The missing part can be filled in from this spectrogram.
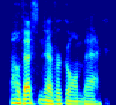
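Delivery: very low, very quiet mumble under the breath. Imagining being a doctor at a birth, just loud enough for her to hear; muttering under breath. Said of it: "muttering under my breath".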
